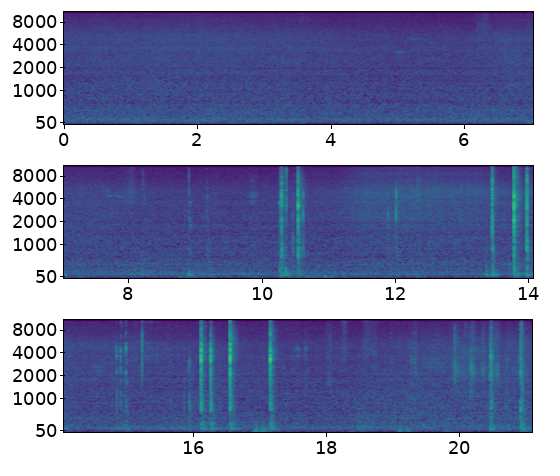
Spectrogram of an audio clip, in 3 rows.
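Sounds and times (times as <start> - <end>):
sharp short clicks: 10.3 - 10.7, 13.4 - 14.1, 15.9 - 17.3.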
